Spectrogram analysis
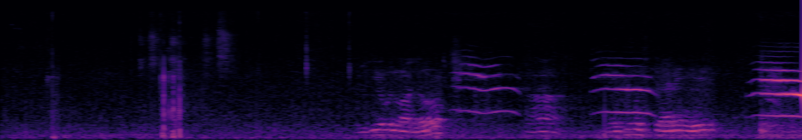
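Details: Domestic cat waiting for food at iftar, giving several short tonal meows in the second half, with lower murmuring voices and a couple of clicks beforehand.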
